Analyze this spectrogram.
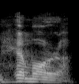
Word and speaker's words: Gemora: And uh uh you pronounce my last name Hemora. Hea, right. Yeah. So, so the G sounds like an H.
